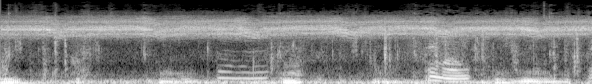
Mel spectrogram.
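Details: Basset Hound Mo on a deck, playing with his sisters as a way of saying hello. He gives two drawn-out, mid-pitched whining moans that bend up and down, among low grumbles and scuffling.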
